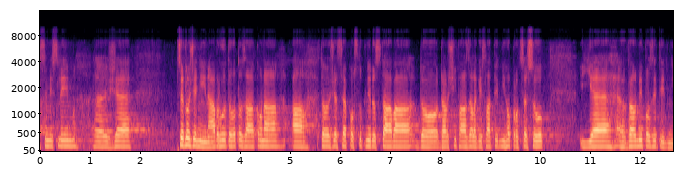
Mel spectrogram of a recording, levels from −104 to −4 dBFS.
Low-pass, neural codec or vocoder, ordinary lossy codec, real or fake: 7.2 kHz; none; Opus, 16 kbps; real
